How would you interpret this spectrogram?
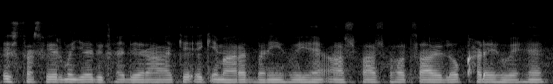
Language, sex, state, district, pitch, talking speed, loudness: Hindi, male, Uttar Pradesh, Etah, 110 Hz, 225 wpm, -28 LUFS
